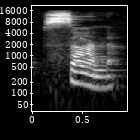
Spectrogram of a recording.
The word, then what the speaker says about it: son: we don't say love we say love or son my son or other we don't say either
